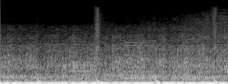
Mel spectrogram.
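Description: Truck engine running steadily with a heavy low rumble, with a few light clicks.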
